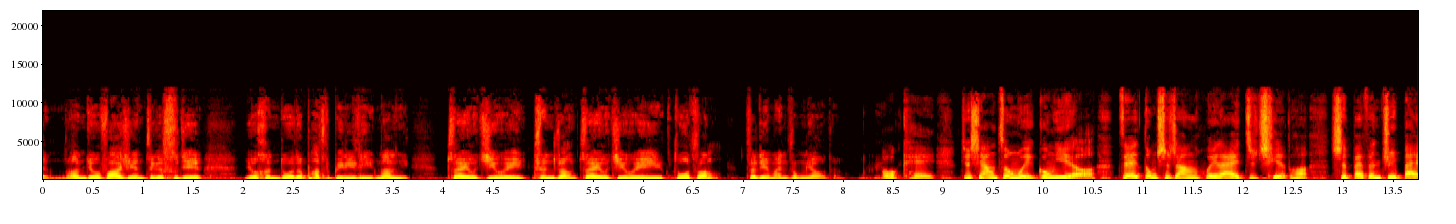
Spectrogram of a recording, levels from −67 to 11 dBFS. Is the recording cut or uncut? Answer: uncut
